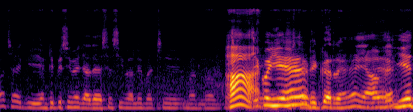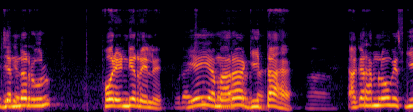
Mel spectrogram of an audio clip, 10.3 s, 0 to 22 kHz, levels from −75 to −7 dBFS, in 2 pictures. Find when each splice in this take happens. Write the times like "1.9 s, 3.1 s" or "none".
3.2 s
